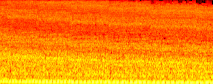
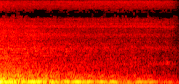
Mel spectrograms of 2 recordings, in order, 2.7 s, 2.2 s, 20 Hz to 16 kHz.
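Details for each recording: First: 1979 Ford Econoline 350 with 460 big-block V8, sat for a long time, no start with no spark and no fuel: runs at a fast even rumble after fuel pump primed, then revs sag and it dies as fuel runs short; fuel looks dirty. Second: 1979 Ford Econoline 350 with 460 big block and electric choke, long-sat van revived from no spark/no fuel, just started and still cold: low rumble sags and dies within two seconds when kicked off fast idle; cold engine stalling.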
